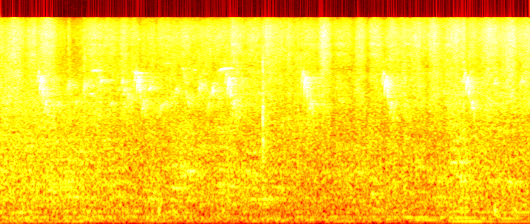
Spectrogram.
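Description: Bird chirping: short, high calls that fall in pitch, repeated every half second to a second over steady background noise.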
